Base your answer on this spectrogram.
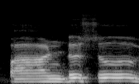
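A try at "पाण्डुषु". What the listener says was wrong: Not Su. Pandushu. Pandushu.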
